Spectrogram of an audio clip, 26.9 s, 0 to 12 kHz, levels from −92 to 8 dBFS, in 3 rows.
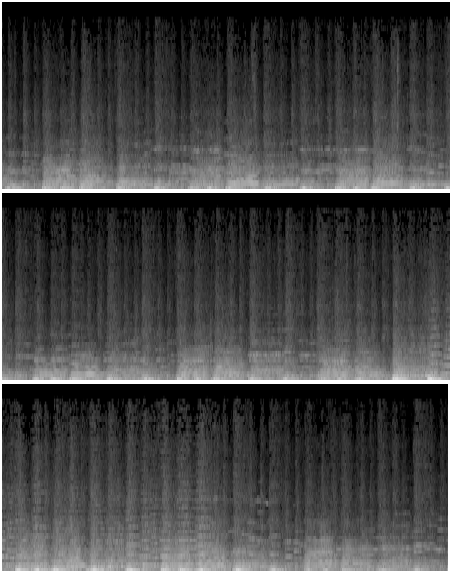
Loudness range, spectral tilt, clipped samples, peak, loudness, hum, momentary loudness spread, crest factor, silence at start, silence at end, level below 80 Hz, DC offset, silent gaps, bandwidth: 8 LU; -8.5 dB/octave; under 0.1%; -2 dBFS; -25 LUFS; none; 13 LU; 22 dB; 0 s; 0 s; -40 dBFS; under 0.1%; none; 8.4 kHz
